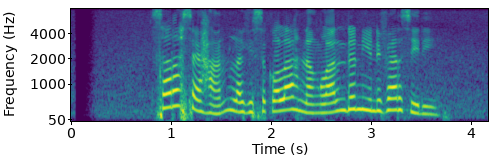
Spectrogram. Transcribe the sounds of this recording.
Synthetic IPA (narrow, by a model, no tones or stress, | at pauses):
saɾahseɦanlaɡisəkolahnaŋlandənunifərsiti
